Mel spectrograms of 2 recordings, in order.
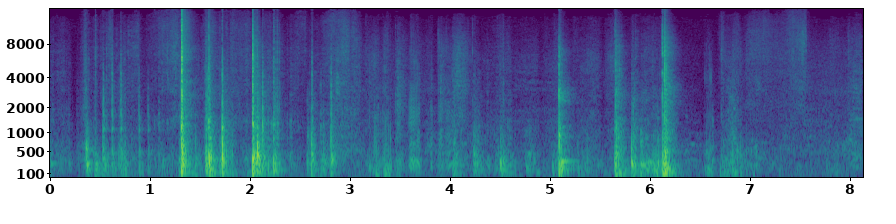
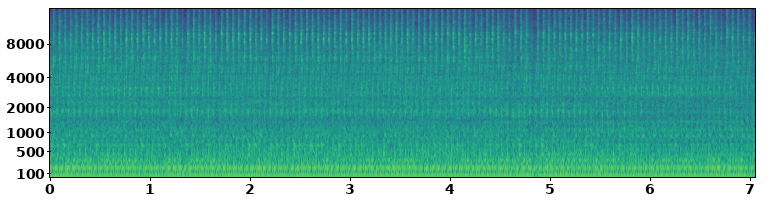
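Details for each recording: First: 2003 Polaris Sportsman 600 ATV after welding cracks on both sides: some clatter and handling, then the engine catches at once and settles into a smooth even idle without exhaust puffing or ticking; normal start and idle. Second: 2003 Polaris Sportsman 600 at idle after starter fix: fast sharp raspy ticking locked to the firing over a rough engine note, air felt at the headpipe; exhaust leak from a cracked Y-pipe.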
